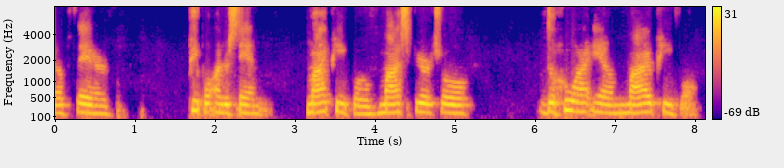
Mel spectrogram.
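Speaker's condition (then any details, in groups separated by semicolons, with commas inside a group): No condition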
